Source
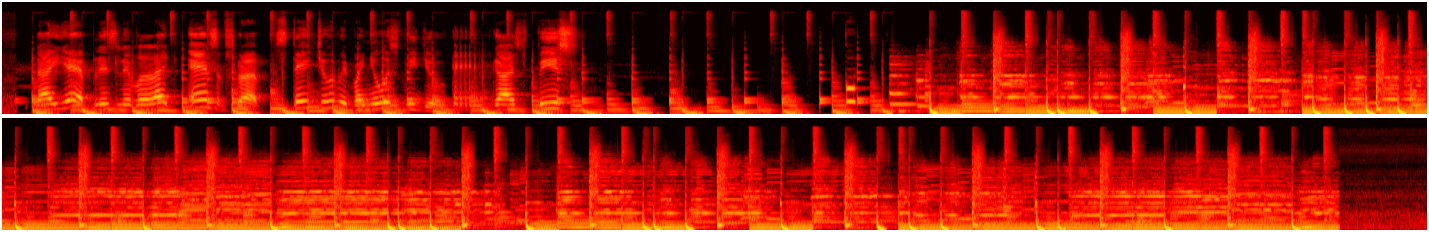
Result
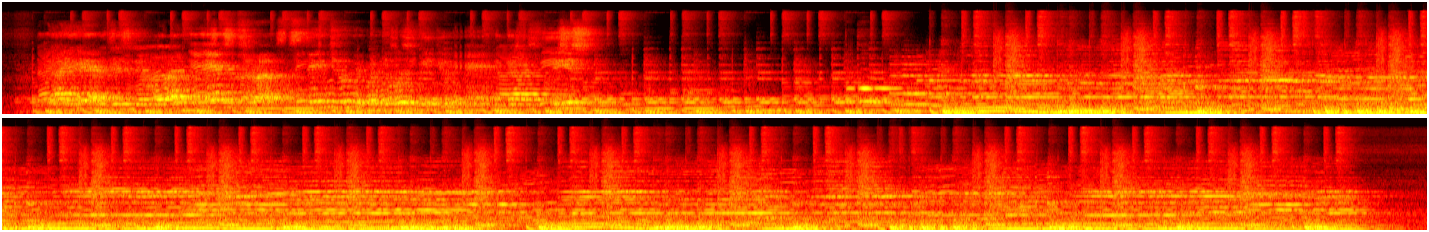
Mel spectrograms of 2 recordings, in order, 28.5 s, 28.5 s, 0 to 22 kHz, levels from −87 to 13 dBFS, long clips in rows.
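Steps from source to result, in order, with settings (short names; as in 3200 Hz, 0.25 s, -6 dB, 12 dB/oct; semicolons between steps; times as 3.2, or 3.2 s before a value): in parallel at +1 dB: limiter -24 dBFS, peak gain reduction 10.5 dB; on the sum: hard clip -13.5 dBFS, distortion -29 dB; plate-style reverb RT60 1.2 s, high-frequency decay 0.45×, pre-delay 0.11 s, DRR -9.5 dB; gain -4 dB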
